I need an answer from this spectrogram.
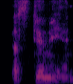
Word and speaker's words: Justinian: And through an extraordinary ascent at 28 years of age, she married Emperor Justinian. Is that how you pronounce it, James? Justinian, yes.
